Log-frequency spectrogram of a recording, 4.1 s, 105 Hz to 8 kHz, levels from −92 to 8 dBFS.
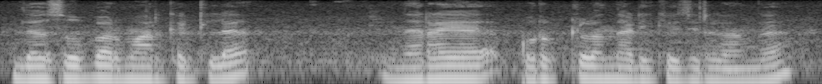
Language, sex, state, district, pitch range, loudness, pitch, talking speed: Tamil, male, Tamil Nadu, Kanyakumari, 125-140 Hz, -17 LUFS, 135 Hz, 100 wpm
